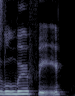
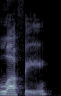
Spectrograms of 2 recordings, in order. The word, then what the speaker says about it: Luffy: I'm gonna do my best, you guys, to pronounce these things, but I've never seen the anime, so I know now that it's Luffy and not Luffy.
